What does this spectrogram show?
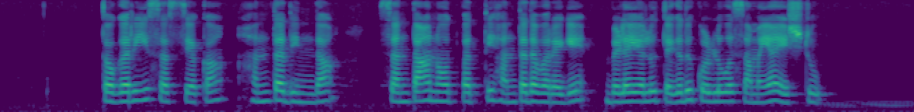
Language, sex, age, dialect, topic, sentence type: Kannada, female, 25-30, Central, agriculture, question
